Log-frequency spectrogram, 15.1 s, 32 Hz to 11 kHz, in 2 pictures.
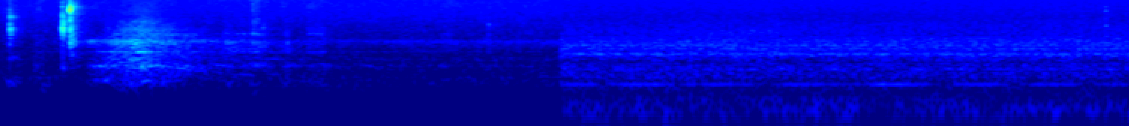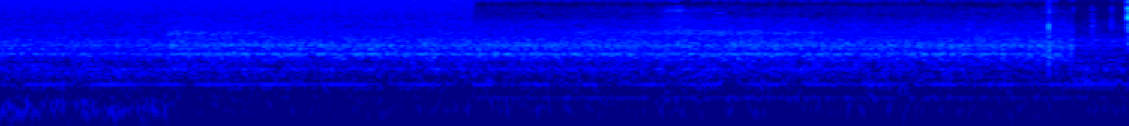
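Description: A click as the HP Z820 workstation's power button is pressed, followed by a brief whir. From about four seconds in, the workstation's fans run steadily, a constant whir with a low hum.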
